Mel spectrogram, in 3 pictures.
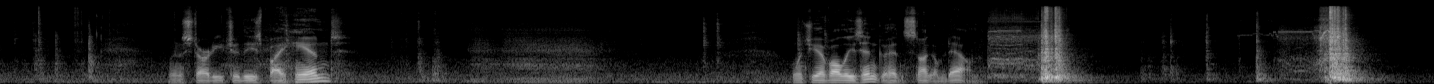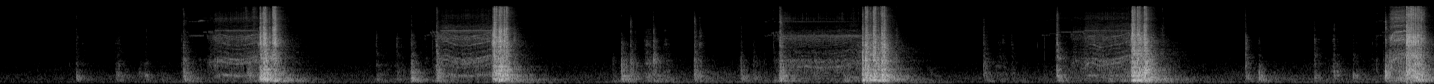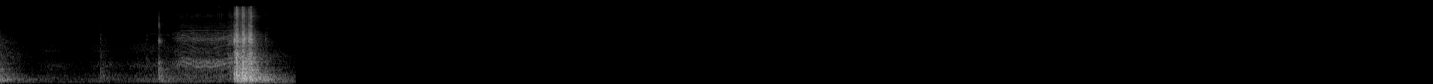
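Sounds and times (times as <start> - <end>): power drill bursts: 18.6 - 19.5, 22.0 - 23.1.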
